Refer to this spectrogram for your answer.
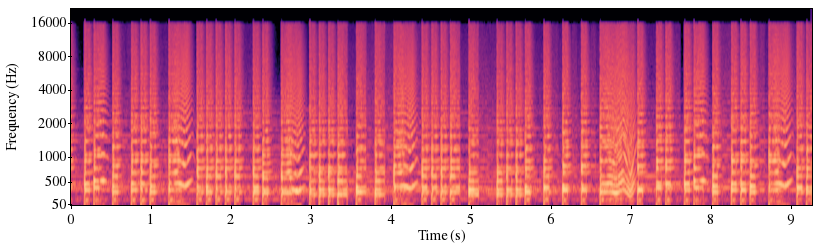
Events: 0.0s-9.2s: music

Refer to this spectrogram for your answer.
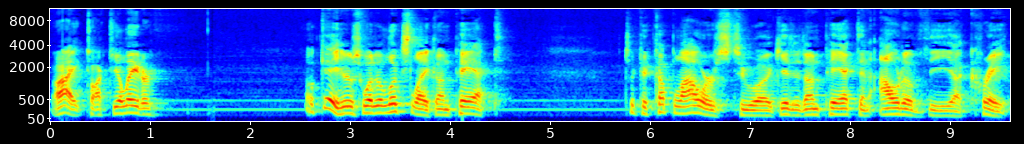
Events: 0.0s-9.6s: mechanisms
1.6s-1.7s: tick
5.8s-9.6s: man speaking

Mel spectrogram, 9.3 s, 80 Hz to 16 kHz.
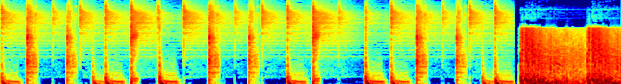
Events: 0.0s-7.7s: music
7.7s-9.3s: gunfire

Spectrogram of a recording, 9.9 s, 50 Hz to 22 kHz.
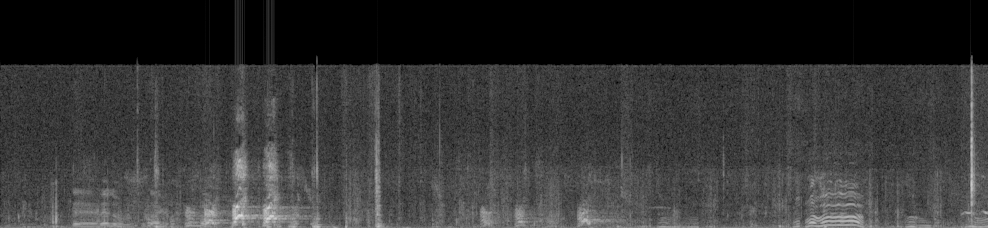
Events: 0.0s-9.8s: background noise
0.0s-9.8s: footsteps
0.4s-0.6s: generic impact sounds
0.7s-2.3s: man speaking
1.3s-1.6s: generic impact sounds
2.0s-2.1s: bark
2.3s-2.4s: bark
2.3s-3.2s: generic impact sounds
2.6s-2.8s: bark
3.4s-3.8s: generic impact sounds
4.7s-4.9s: bark
5.1s-5.4s: bark
5.8s-6.1s: bark
6.5s-7.1s: animal
7.7s-8.8s: animal
8.9s-9.4s: animal
9.6s-9.8s: generic impact sounds
9.6s-9.8s: animal

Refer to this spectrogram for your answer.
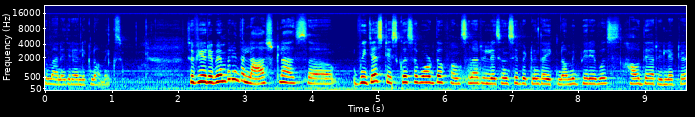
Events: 0.0s-1.1s: woman speaking
0.0s-9.6s: mechanisms
0.6s-0.7s: clicking
0.9s-0.9s: clicking
1.3s-1.4s: clicking
1.5s-2.1s: breathing
2.0s-2.0s: clicking
2.1s-4.3s: woman speaking
2.9s-3.0s: clicking
4.6s-9.6s: woman speaking
7.4s-7.5s: clicking

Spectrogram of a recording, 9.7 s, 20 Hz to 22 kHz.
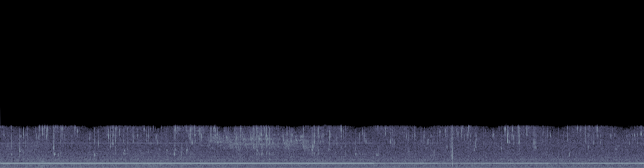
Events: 0.0s-9.6s: pour
0.0s-9.6s: sine wave
0.0s-9.6s: wind

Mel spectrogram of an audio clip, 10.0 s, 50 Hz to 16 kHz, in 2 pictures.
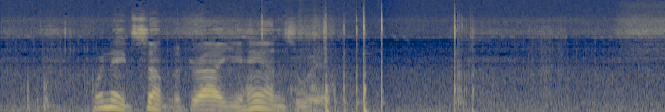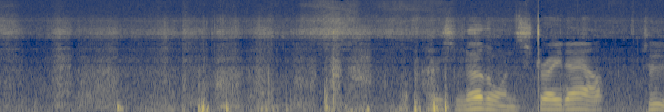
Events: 0.0s-9.9s: background noise
0.0s-9.9s: insect
0.2s-0.6s: generic impact sounds
0.7s-2.4s: male speech
0.7s-9.9s: conversation
1.9s-2.0s: generic impact sounds
2.2s-2.8s: generic impact sounds
3.4s-3.6s: generic impact sounds
5.3s-8.3s: surface contact
8.1s-9.5s: male speech
9.0s-9.0s: tick
9.8s-9.9s: male speech

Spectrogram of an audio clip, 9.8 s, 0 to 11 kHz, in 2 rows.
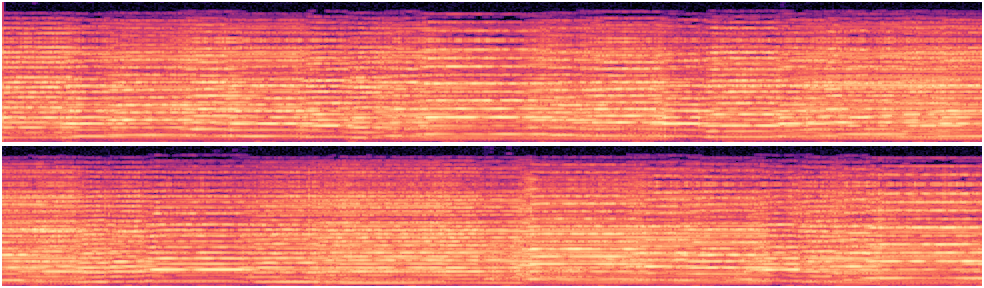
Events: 0.0s-9.8s: music
7.3s-8.0s: human voice
8.5s-9.0s: human voice

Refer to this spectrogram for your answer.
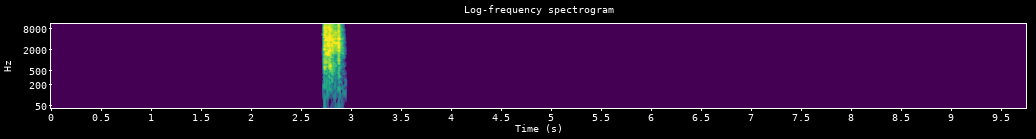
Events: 2.7s-2.9s: single-lens reflex camera

